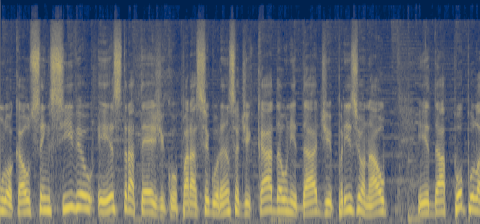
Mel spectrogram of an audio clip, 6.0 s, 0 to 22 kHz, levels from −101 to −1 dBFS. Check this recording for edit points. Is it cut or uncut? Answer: uncut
